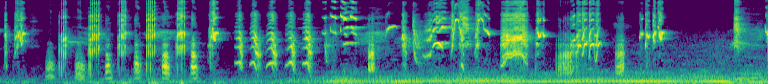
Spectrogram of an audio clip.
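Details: Javan myna singing for a training recording aimed at lazy birds: rapid rhythmic chirps followed by squeaky whistles and harsh squawks over a low hum.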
